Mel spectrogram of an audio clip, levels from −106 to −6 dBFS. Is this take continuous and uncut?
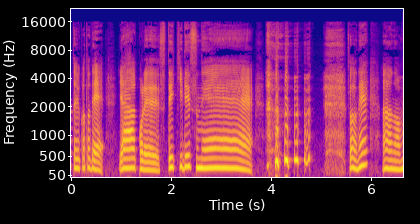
yes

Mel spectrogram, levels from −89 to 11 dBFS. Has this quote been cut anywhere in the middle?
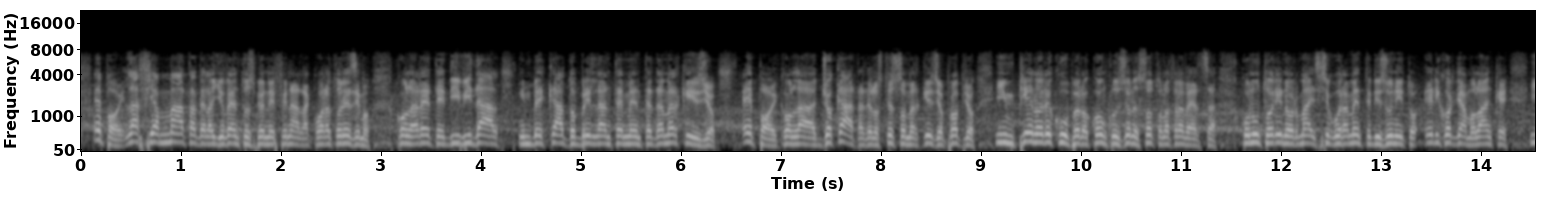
yes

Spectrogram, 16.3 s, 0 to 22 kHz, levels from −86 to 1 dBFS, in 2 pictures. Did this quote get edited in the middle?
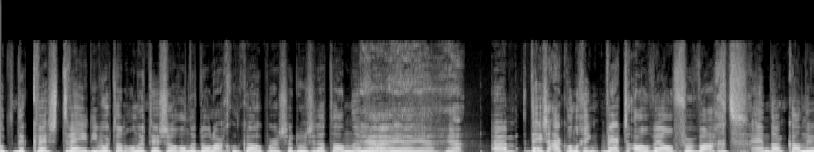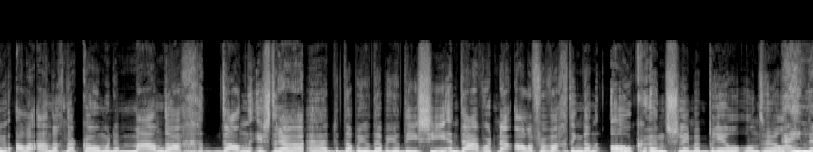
yes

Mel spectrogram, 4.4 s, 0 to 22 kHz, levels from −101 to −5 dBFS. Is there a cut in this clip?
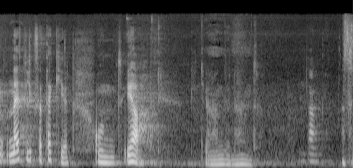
yes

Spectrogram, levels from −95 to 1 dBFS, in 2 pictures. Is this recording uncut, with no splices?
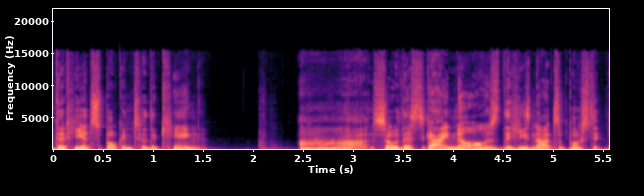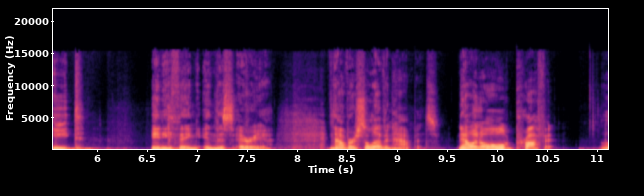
no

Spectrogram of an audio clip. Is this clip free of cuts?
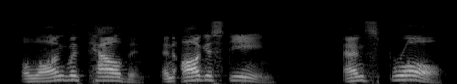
no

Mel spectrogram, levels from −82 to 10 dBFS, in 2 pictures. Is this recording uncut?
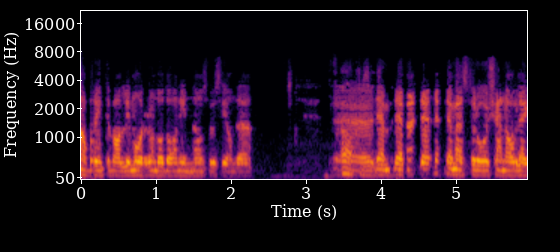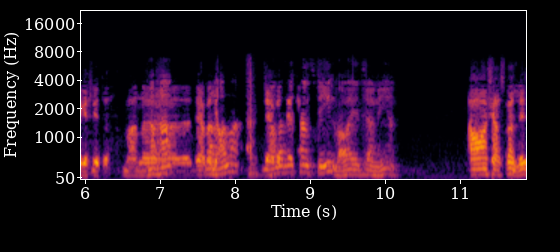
yes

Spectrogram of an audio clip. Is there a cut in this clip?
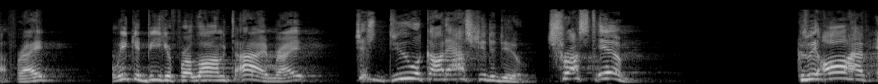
yes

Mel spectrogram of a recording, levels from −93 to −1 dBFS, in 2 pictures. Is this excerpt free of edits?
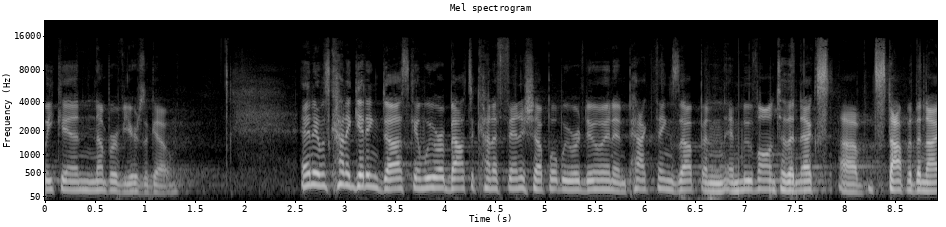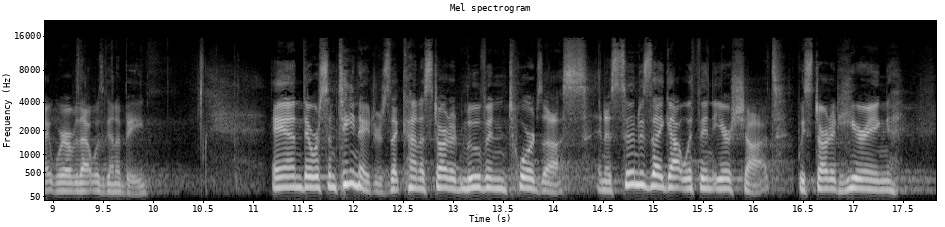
no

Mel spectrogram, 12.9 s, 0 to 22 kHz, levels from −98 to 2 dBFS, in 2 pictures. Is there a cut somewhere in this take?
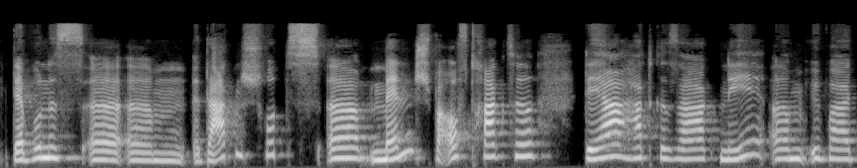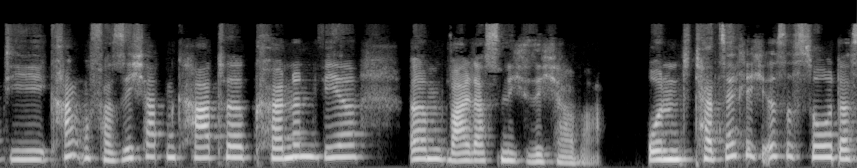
yes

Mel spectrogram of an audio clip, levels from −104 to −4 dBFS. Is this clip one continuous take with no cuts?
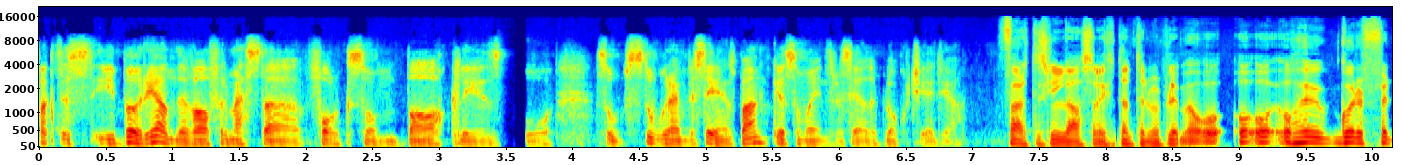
no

